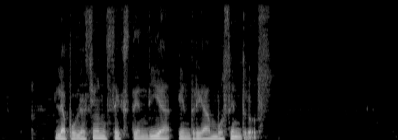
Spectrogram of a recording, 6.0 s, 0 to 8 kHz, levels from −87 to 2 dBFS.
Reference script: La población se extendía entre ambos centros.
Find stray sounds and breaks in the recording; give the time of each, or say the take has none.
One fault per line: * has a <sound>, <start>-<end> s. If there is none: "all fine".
all fine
